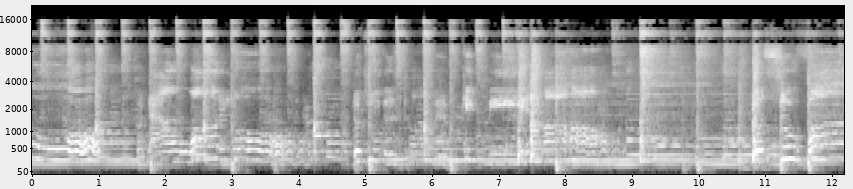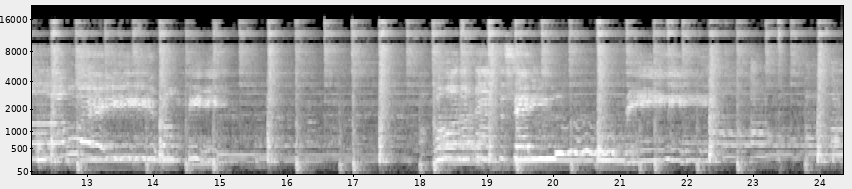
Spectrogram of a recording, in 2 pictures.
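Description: Live song: a man singing over an electric guitar and a drum kit.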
